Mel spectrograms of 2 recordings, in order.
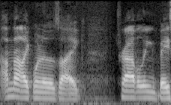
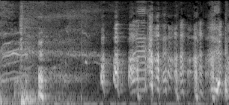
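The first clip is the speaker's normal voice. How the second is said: high, burst-out laughter at the punchline; long real laugh. Real, not acted. Host laughing at his own canyon joke, real laughter. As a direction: crack up at the punchline.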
